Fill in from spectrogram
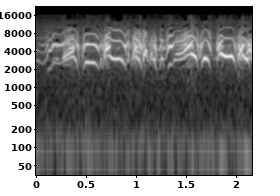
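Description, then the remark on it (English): A flock of black-bellied whistling ducks whistling together: many overlapping high, thin, wavering whistles in a steady, busy chorus, loud throughout, with no talking. “Black-bellied whistling ducks demonstrate that they are indeed ducks that whistle.”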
